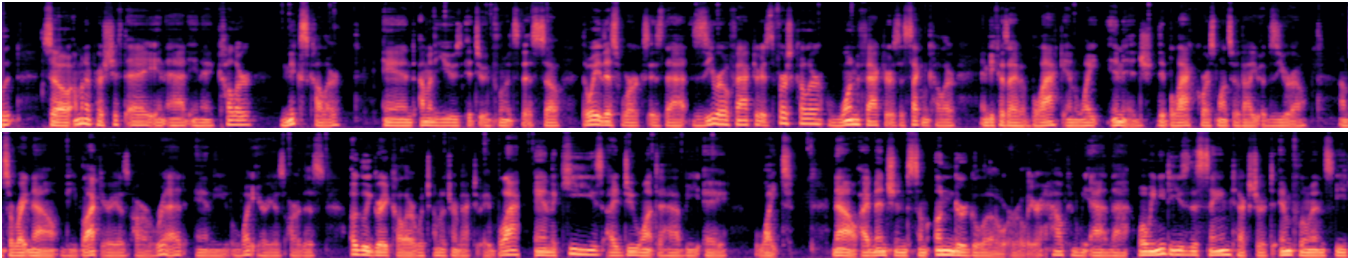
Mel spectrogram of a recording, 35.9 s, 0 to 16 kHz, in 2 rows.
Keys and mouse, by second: 0.7 shift+a, 4.8 middle click, 5.7 ctrl+right click, 9.3 click, 10.9 click, 12.3 middle click, 14.2-15.2 drag, 21.0 middle click, 22.1 click, 28.2 middle click, 28.7 middle click, 29.5 middle click, 31.2 shift+middle click, 31.5 middle click, 32.7 middle click, 34.1 middle click.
